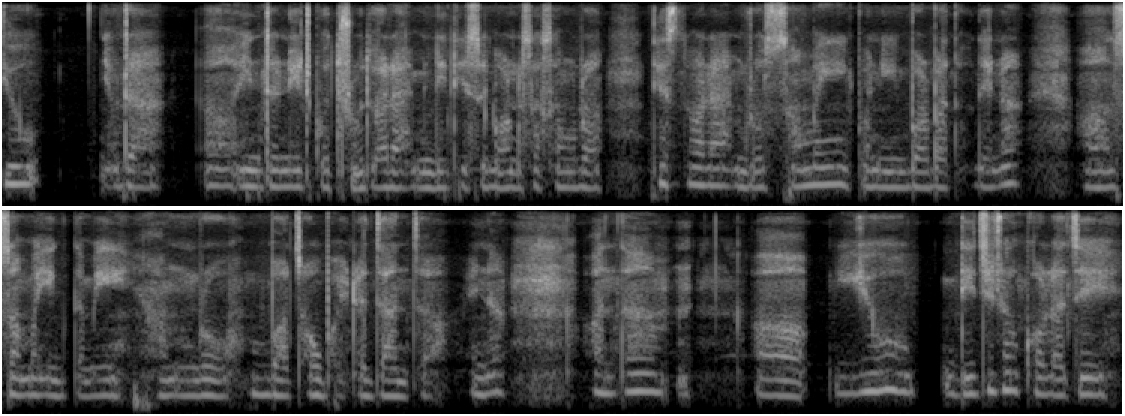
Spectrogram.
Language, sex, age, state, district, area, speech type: Nepali, female, 30-45, West Bengal, Kalimpong, rural, spontaneous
